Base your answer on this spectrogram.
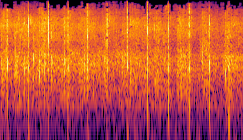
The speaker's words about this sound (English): So thank you for that, Executive Parisi. Any requests that we have for him to shave seconds off at any point in our process, he's willing to step forward and lead that charge. So thank you. Let's give him a round of applause, too.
